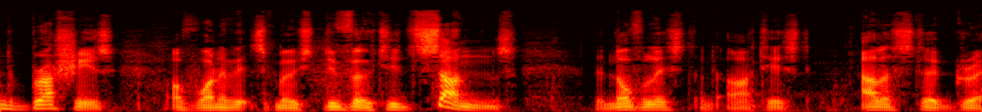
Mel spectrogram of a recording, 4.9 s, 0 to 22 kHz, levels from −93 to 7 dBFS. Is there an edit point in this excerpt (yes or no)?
yes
